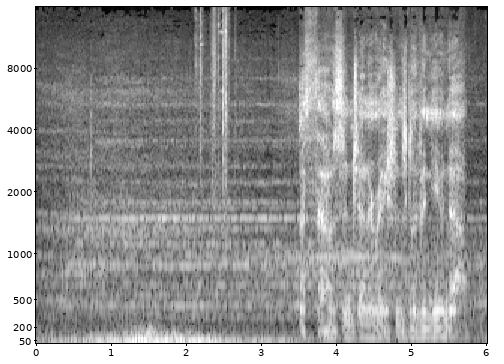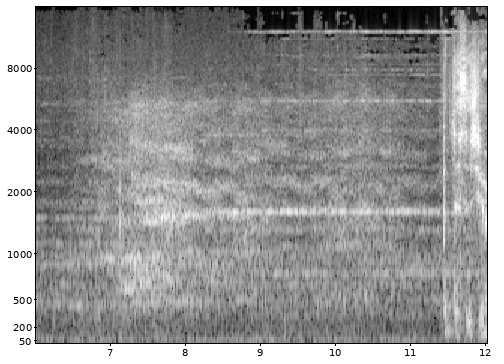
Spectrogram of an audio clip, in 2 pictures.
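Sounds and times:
starfighter engine roar: 0:06.1 - 0:11.7.

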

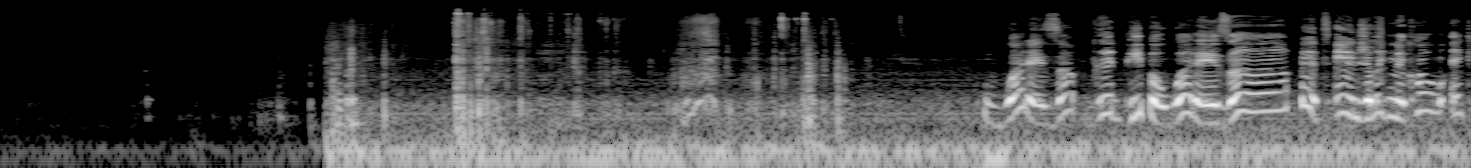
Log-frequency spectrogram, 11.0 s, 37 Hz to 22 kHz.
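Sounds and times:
low rumble inside a car: 0:00.1 - 0:11.0
zipper-like scrape: 0:05.0 - 0:05.5.

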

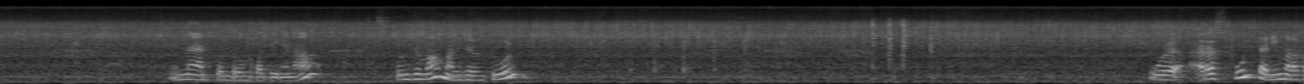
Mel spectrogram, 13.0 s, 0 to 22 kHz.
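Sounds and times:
vegetables sizzling in hot oil: 0:00.0 - 0:13.0.

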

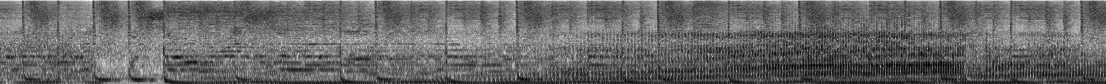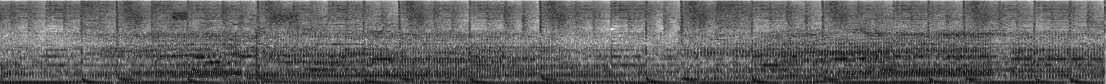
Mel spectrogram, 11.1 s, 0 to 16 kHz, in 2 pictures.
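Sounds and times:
drum and bass music: 0:00.0 - 0:11.0
motorcycle engine accelerating past: 0:02.7 - 0:11.0.

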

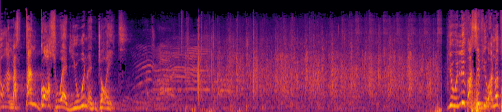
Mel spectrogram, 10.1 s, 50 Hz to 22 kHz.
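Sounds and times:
crowd clapping: 0:03.5 - 0:10.0.

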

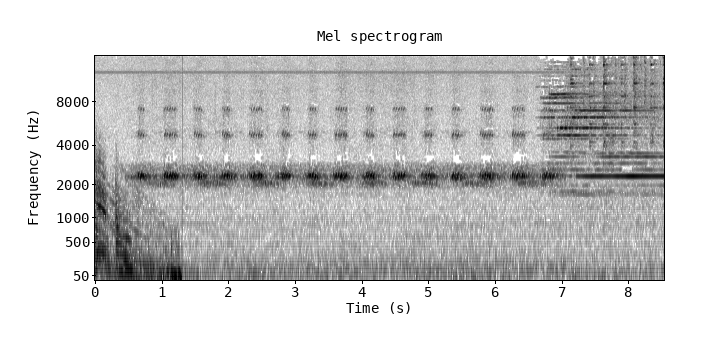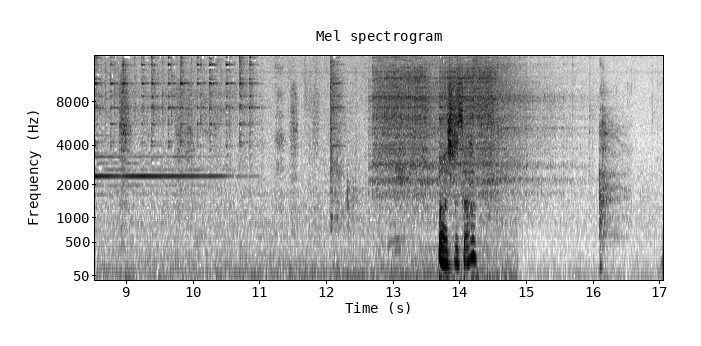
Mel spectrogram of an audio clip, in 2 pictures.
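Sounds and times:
crickets chirping: 0:00.4 - 0:11.2, 0:12.6 - 0:16.6.

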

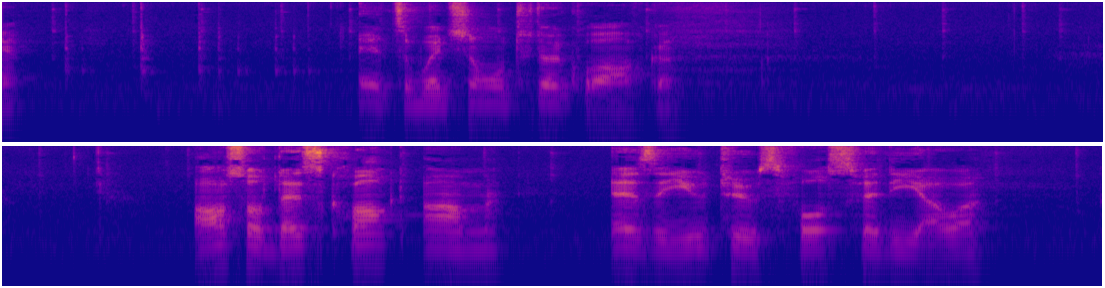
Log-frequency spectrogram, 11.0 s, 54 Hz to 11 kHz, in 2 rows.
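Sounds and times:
clock ticking faintly: 0:00.0 - 0:11.0.

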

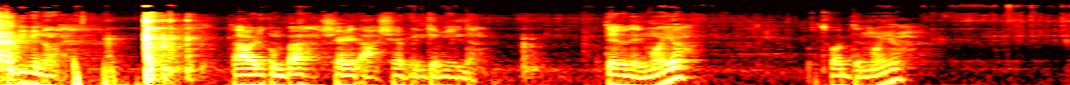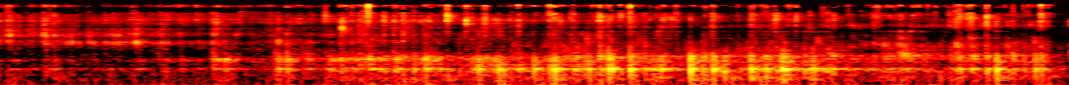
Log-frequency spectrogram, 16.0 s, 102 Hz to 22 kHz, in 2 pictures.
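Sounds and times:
hot water pouring into teapot: 0:01.6 - 0:16.0.

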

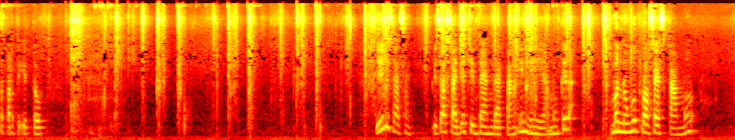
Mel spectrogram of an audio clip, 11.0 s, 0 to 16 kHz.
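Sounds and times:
cards being shuffled: 0:01.0 - 0:09.7.

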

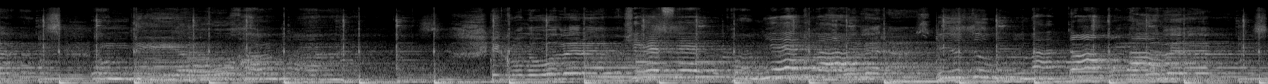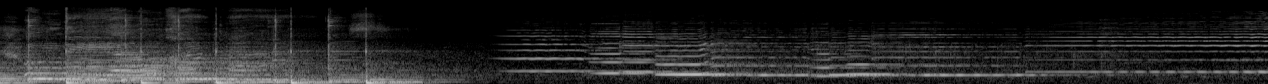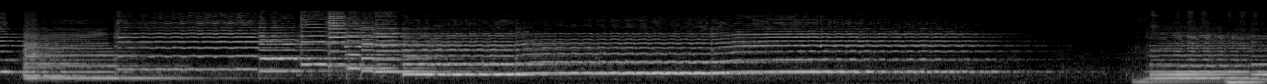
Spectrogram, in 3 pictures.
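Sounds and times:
violin playing slow melody: 0:17.6 - 0:38.0.

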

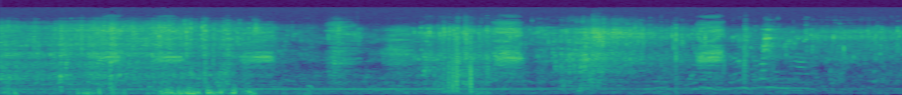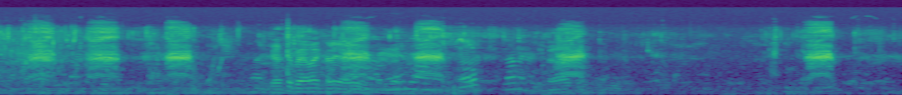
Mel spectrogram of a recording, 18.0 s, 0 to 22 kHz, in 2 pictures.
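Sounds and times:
steady low hum: 0:00.0 - 0:09.2
water splashing: 0:00.0 - 0:15.8.

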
